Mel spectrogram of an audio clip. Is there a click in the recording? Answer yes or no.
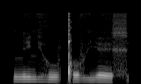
yes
